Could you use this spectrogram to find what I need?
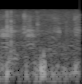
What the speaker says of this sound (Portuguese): Vem, Davi, vem ver o pato.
